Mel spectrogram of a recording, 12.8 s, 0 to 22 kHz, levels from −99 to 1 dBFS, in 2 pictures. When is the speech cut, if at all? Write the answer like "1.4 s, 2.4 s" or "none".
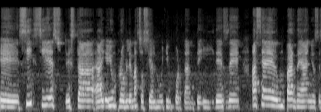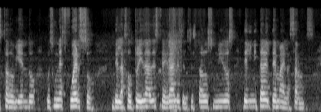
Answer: none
